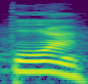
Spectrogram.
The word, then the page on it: keya: Yawa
